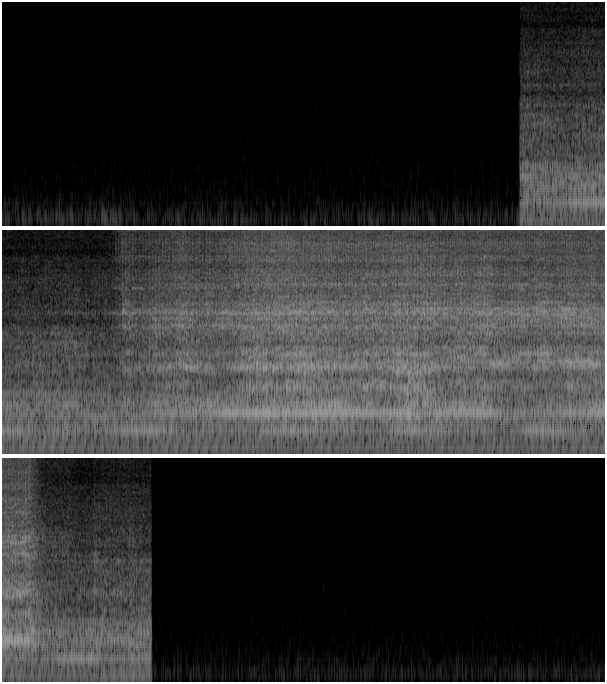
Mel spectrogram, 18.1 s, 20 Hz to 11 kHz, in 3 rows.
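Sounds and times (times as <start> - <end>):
scroll saw cutting wood: 5.2 - 13.6.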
